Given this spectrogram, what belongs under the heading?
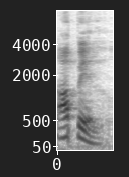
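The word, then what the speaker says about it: আপেল: words from other languages when bengali took the word apple from english it is not pronounced apple it's pronounced apeil a table in english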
